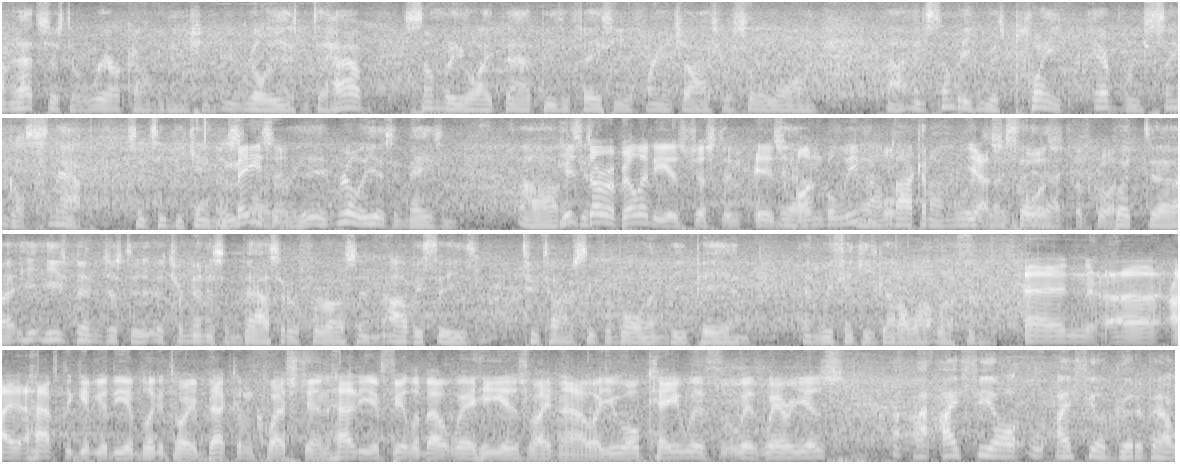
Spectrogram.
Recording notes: Opens his show live at Grand Central Terminal while celebrating WFAN's 30th anniversary.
